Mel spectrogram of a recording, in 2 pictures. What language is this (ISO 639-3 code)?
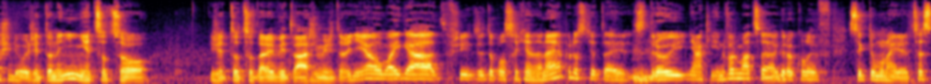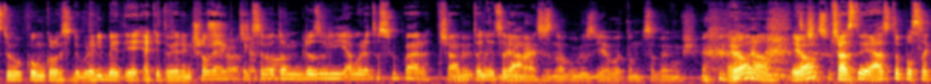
ces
